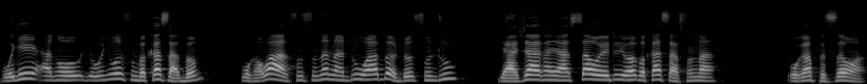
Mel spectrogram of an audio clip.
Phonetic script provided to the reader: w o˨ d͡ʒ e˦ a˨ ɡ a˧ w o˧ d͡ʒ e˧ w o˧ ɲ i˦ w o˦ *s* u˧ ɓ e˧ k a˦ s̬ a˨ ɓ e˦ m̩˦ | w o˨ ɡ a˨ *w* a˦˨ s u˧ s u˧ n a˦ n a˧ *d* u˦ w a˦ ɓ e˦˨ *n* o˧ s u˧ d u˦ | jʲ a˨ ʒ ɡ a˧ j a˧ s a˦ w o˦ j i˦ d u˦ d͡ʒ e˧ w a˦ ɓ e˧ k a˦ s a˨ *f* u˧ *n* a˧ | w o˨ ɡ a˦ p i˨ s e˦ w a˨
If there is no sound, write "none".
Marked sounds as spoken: s, w, d, d, s, n

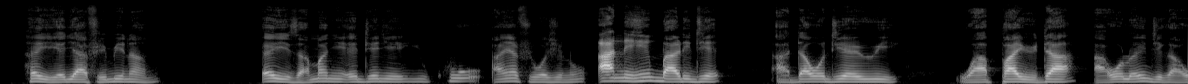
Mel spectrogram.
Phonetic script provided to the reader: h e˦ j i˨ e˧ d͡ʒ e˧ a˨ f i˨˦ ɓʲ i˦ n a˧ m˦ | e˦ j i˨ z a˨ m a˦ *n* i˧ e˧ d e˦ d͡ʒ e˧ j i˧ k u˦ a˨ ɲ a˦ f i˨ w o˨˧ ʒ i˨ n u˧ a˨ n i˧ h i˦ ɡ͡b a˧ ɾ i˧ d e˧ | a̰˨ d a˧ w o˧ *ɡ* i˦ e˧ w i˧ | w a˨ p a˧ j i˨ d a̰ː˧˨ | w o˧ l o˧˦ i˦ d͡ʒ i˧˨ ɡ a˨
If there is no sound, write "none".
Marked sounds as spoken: ɲ, d

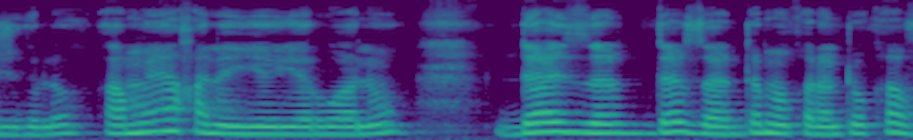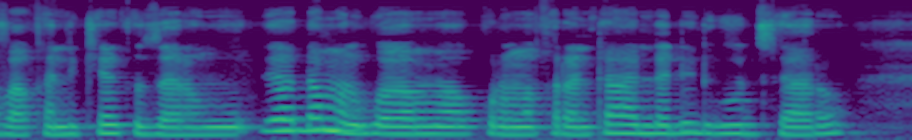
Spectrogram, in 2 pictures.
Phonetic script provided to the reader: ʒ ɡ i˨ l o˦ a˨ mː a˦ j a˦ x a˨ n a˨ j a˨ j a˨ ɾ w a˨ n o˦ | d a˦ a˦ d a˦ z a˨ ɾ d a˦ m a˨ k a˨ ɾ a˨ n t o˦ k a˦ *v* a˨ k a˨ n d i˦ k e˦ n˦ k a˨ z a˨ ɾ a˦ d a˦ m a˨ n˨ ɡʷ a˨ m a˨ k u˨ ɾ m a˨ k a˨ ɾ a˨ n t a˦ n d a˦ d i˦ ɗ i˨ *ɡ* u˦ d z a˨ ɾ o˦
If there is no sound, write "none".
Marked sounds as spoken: v, ɡ

